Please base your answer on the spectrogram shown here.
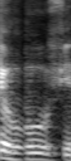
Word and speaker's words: Ruffy: No no Brasil a galera pronuncia como se lê, mas como na realidade a pronúncia correta é é Ruf, né?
